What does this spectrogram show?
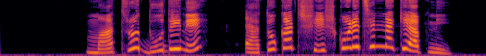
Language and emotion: Bengali, surprised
